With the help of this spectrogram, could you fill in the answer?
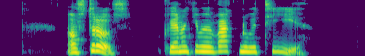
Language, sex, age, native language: Icelandic, female, 30-39, Icelandic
